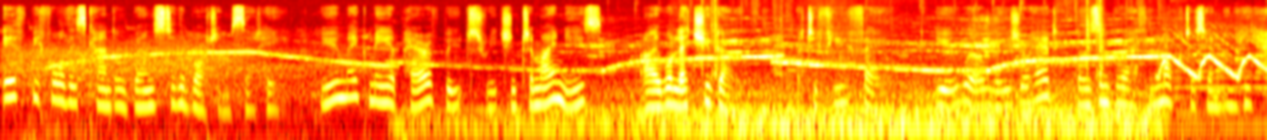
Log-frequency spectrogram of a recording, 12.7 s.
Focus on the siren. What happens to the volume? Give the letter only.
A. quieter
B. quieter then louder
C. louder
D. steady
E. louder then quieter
C.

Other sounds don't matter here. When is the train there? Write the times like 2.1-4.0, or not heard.
not heard.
